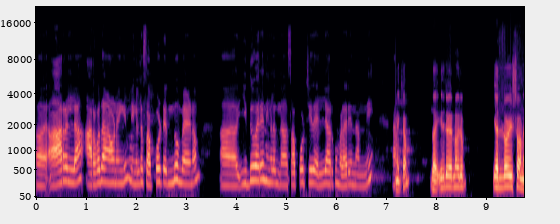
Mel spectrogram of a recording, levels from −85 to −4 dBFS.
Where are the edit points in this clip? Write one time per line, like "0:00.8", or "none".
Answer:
0:07.2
